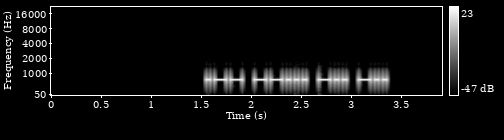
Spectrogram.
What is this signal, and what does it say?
Morse code, heard as a keyed tone, about 30 wpm, 700 Hz. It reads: W7DD
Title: USA Call Signs - 4 Characters - Repeated 3x - 30wpm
